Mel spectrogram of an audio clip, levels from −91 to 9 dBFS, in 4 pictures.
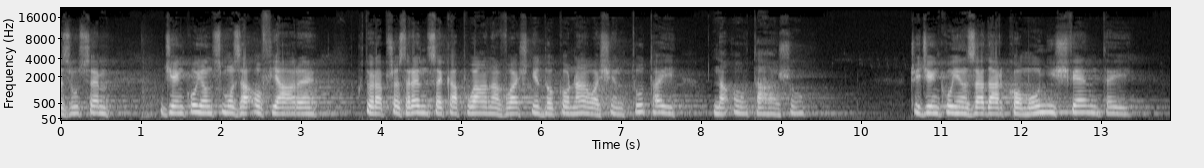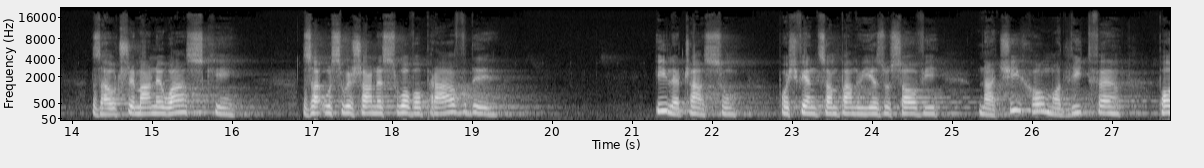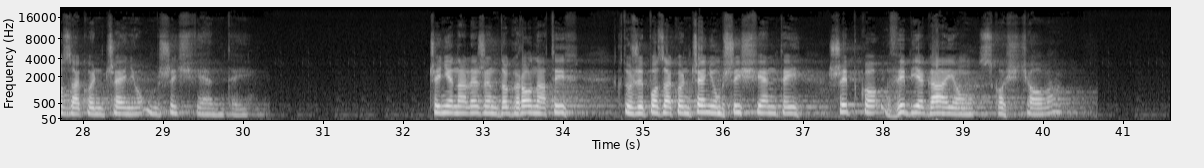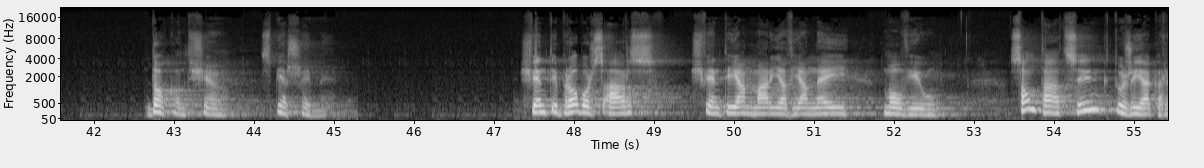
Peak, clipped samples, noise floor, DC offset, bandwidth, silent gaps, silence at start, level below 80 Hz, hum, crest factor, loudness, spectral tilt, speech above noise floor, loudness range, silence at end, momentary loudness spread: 0 dBFS; under 0.1%; -61 dBFS; under 0.1%; 18 kHz; none; 0 s; -64 dBFS; none; 18 dB; -17 LUFS; -5.5 dB/octave; 44 dB; 8 LU; 0 s; 15 LU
